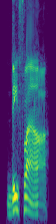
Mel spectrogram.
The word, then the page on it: deflower: British English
